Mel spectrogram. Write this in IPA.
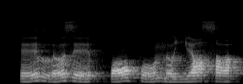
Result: e˩˥ lː ə˩˥ z e˨˩˦ pː ɔ˩˥ p o˨˩˦ n ə˩ ʎ e˧˥ sˤ ɐ˧

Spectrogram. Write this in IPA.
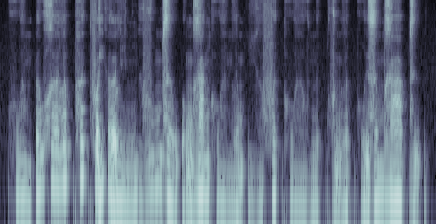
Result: h w ə̤˨˩ m ʔ ə˧ w x əː˧ l ə˦˥ p̚ h ə˦˥ t̚ f ə̰˧˥ j ʔ ə̰ː˧˨ l i˧˩ n ŋ ɨ̤˨˩ v u˧ m z ə˧˩ w ʔ o̰˧˨ ŋ ɣ a˧ ŋ h w ə̤˨˩ n l ə̰˧˨ m ʔ i̤˨˩ ə̯ f ə˦˥ t̚ h w ə̤ː˨˩ w n ə˨˩ t̚ f ṵ˧˨ n l ə˨˩ p̚ h w ɨ̰˧˨ z ə˧ m ɣ aː˦˥ p̚ z ɨ̰˧˨ ʔ

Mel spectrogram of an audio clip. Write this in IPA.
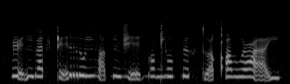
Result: ɭ ḛ ŋ ɡ a s ʈ ḛ r u n z ḛ tˤ n d͡ʒ ḛ ɡ ɔ ɡ j o k ø x t ṵ qʼ ɔ v u ʕ a̰ j

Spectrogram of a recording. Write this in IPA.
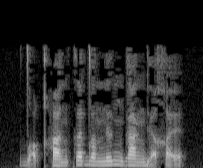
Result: dˤ a̰ qʰ ɐ n k ɐ d ɔ n ɨ ŋ ɡ a ŋ ɡ ɛ̰ χ ɛ̰

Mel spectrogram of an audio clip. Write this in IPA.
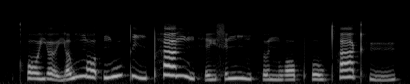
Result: kʰ ɔː˨ j œː˨˩ j ɐ˥ w ŋ ɔː˧ t̚ ŋ uː˥ t̪ iː˨˥ pʰ aː˥ ŋ ɪ˨˩ ŋ h e˧ j s ɪ˥ ŋ iː˨ ŋ h ɵ˨ n w ɔː˨ pʰ o˨˧ w t̪ʰ aː˥ kʰ yː˨˧

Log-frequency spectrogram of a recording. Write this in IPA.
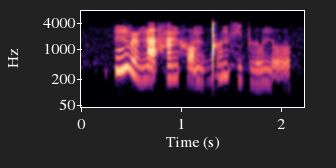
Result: p ũ˧˥ v ə˞˩ ŋ a̰˦˨ h ã˥ ŋ x ɔ̰˦˨ ŋ ɡ͡ǃ ɤ˥ n x i˩ p l u˩˧˩ n ɾ o̰˦˨

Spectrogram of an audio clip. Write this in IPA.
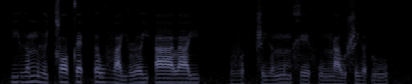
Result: j ɨ˧˥ ə̯ m ɨ˨˩˦ ə̯ c ɔ˧ t̪ ɛ˦˥ t̚ ʔ ə˧ w v a˨˩˨ j ɹ ə˧ j ʔ aː˧ l a˧ j | v ə˨˩ k̚ ʂ i˨˩˦ ə̯ ŋ ə˧ m x e˨˩ f u˨˩˨ ŋ a˨˩˦ w ʂ i˨˩ ə̯ ɗ u˨˩˦

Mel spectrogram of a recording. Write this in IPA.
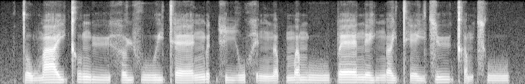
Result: t̪ o˨ w m aː˥ j kʰ ʊ˥ ŋ yː˨ h ɵ˧ ɥ f uː˨˧ j t̪ʰ ɛː˨˥ ŋ ɵ˥ t̚ h iː˨˥ w h ɪ˨˩ ŋ n̪ ɐ˨˥ p̚ m ɐ˥ m uː˨˧ p ɛː˥ n̪ e˧ j ŋ ɐ˧ j t̪ʰ e˨ j t͡s yː˥ kʰ ɐ˨˩ m t͡sʰ uː˧

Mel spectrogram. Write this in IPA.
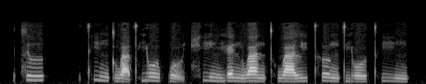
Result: t͡s ɹ̩˦ | t̪ʰ i˥˨ ŋ t̪ w ä̰˨˩ t̪ʰ j o˥˨ ʊ̯ p o̰˨˩ ʊ̯ t͡ɕʰ i˥˨ n j ɛ˥˨ n w a˥˨ n t̪ʰ w ä˨˦ l i˧ t̪ʰ ɤ˥˨ ŋ t̪ j o˨˦ ʊ̯ t̪ʰ i˥˨ ŋ

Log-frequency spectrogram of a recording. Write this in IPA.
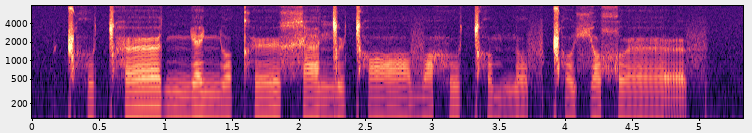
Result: ǁʰ u ǀʰ œː d ɲ ɛ ɲ o kʰ ø x æ ŋ͡ǀ ʉ ǀʰ ɔː v ɔ h u ǀʰ o m n o f ǁʰ o ç ɔ χʷ œː f

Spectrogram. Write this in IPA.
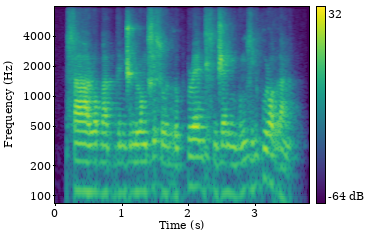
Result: ɬ aː ɹ ɔ b aː kʷ b ɪː n d͡ʒ o n ɹ ɔ ŋ ɕ ɪ ɬ ʊː r o kʷ p ɹ ɛː ŋ ɡ ɪ ɬ n d͡ʒ ɛː ŋ m b o ŋ ɮ iː kʷ ɹ ɔ r a n

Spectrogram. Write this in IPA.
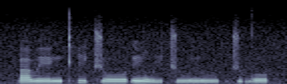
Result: a˦ β eː˦ ŋ kʰ i˦ t͡ʃ oː˦ ɗ ĩ˦ w i˨ t͡ʃ uː˨ n u˦˨ | t͡ʃ u˦ ɡ o˦

